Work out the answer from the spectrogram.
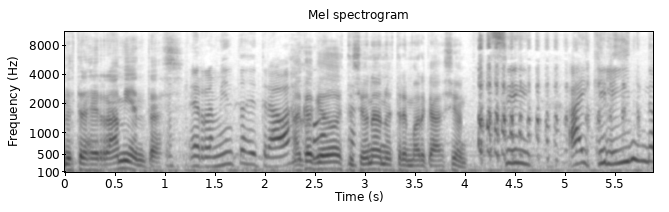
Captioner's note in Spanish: risas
